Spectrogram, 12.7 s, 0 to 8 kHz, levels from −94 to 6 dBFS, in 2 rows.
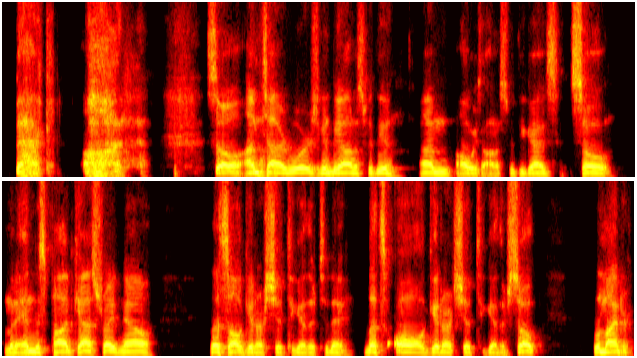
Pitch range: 95-120 Hz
